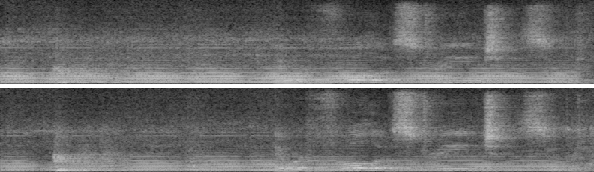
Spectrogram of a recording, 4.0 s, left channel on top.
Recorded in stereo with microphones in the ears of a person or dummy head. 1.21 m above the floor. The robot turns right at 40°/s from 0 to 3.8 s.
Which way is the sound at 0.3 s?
145° right.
